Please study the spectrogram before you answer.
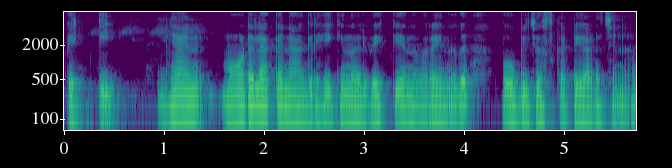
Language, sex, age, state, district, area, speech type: Malayalam, female, 45-60, Kerala, Kottayam, rural, spontaneous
